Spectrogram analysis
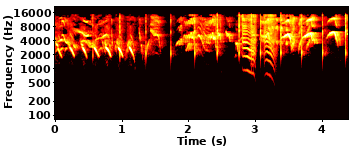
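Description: Oriental magpie-robin song: a quick run of five or six bright falling whistles, then varied sweet slurs, buzzy notes and sharp high chips.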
